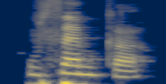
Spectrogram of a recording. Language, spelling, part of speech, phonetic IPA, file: Polish, ósemka, noun, [uˈsɛ̃mka], Pl-ósemka.ogg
